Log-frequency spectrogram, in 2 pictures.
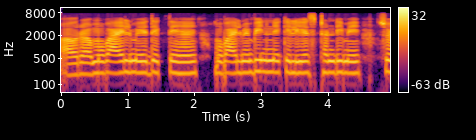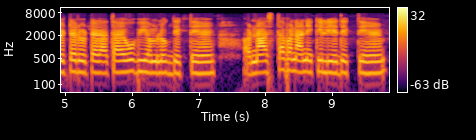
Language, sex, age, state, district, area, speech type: Hindi, female, 30-45, Uttar Pradesh, Bhadohi, rural, spontaneous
